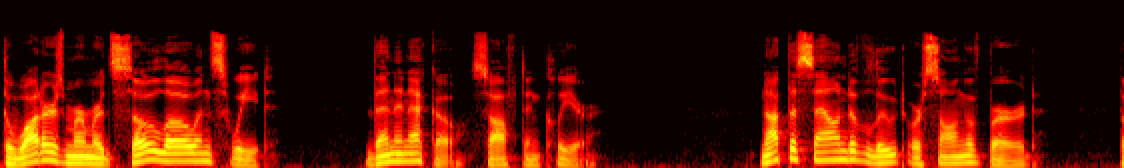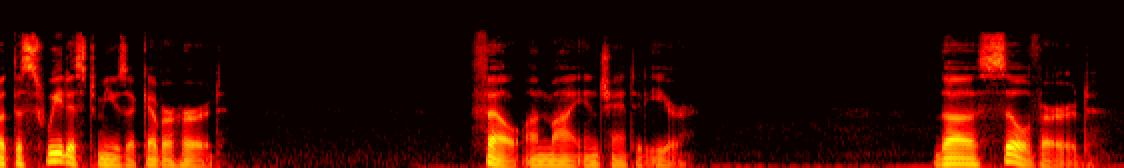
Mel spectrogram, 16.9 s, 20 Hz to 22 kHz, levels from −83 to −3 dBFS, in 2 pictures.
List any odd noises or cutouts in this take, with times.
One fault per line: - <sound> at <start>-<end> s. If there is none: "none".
none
